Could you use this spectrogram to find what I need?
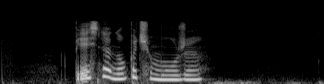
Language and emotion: Russian, neutral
